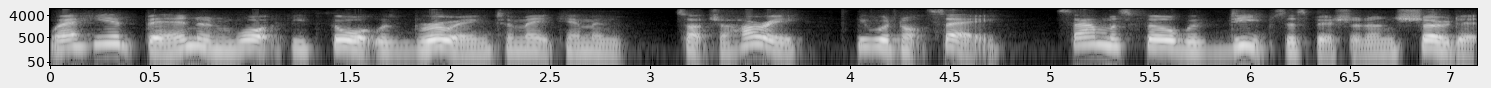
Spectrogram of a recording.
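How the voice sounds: Lively intonation shapes a natural reading voice, and the background stays quiet.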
